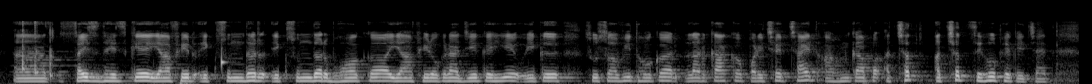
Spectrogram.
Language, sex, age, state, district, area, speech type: Maithili, male, 18-30, Bihar, Darbhanga, rural, spontaneous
